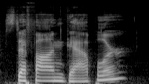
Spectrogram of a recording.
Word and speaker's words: Stephan Gabler: Stephan Gabler.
